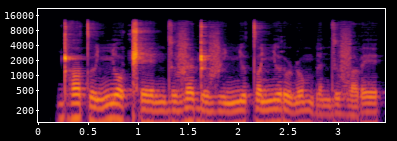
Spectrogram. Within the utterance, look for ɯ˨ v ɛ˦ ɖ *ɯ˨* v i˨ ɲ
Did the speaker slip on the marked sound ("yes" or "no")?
no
